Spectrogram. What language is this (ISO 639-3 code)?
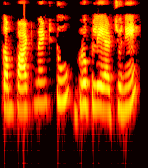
hin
